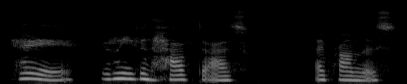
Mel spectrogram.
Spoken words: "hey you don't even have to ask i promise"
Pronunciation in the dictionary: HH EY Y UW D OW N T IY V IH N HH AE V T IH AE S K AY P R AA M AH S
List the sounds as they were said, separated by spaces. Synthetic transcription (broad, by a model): HH EY Y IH D OW N T IY V IH N HH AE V T IH AE S K AY P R AA M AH S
